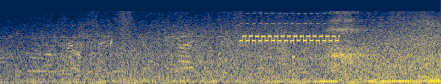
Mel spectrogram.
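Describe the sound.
A telephone rings once, a brief electronic trill that is fairly faint over a steady background hiss and low rumble.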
